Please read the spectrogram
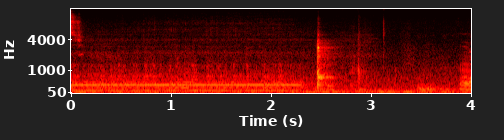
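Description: Electric pottery wheel's motor humming steadily as the wheel turns. The hum drops away a little past halfway, followed by a single sharp knock.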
